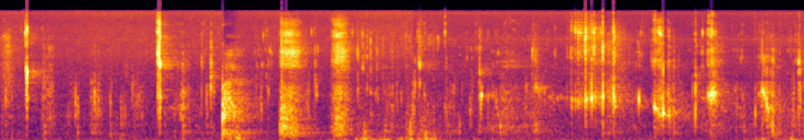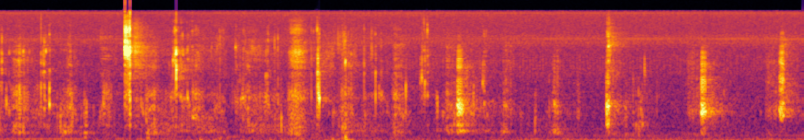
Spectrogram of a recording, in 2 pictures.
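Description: Close-miked eating: a person chewing and biting raw shrimp, with irregular sharp mouth clicks and wet smacks.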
